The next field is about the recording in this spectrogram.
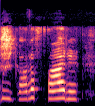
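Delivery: very high, loud, excited whooping voice. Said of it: "You could just imagine Herbert sitting there just going".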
